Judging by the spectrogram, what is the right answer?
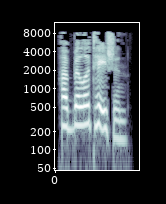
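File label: "habilitation", British English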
